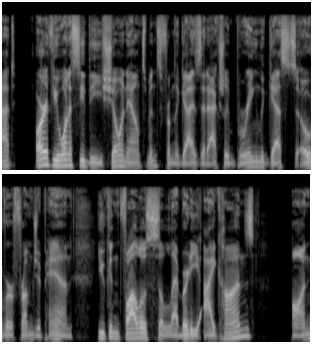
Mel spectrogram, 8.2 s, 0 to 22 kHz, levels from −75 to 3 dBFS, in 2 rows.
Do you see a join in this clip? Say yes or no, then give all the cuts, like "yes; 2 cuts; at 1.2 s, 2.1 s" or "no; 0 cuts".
no; 0 cuts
